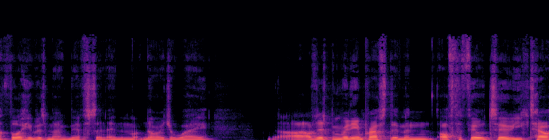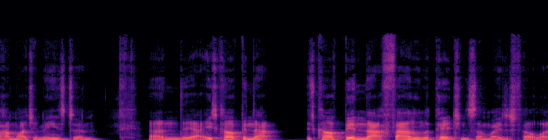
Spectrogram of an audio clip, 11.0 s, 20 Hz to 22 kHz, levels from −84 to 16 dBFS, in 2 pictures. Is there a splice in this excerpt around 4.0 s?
no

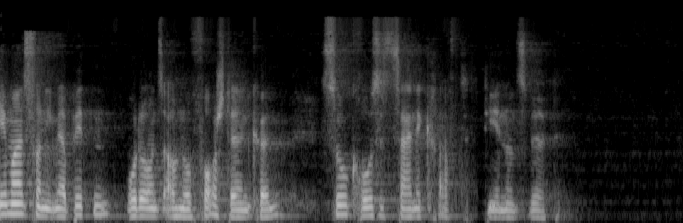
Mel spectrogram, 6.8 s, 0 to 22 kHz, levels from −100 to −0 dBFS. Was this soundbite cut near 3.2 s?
no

